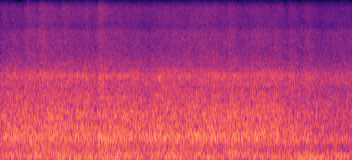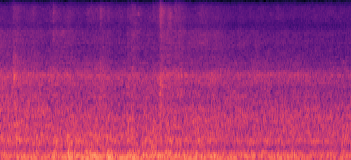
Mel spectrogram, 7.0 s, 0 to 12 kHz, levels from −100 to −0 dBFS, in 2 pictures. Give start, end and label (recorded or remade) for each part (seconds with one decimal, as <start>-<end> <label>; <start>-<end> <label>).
0.0-0.5 recorded; 0.5-3.9 remade; 3.9-5.3 recorded; 5.3-6.6 remade; 6.6-7.0 recorded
